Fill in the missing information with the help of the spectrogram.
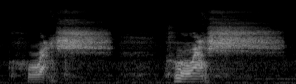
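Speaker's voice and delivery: breathy whispered Crash, like a wave breaking. Shown as a demonstration. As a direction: hush out Crash like surf. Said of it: "Crashing waves".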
